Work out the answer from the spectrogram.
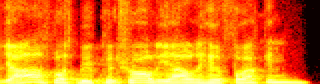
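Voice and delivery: quick high teasing voice; a soldier's fast high jeer; mock taunt. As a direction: rattle it off high, needling them. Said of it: "He like".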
